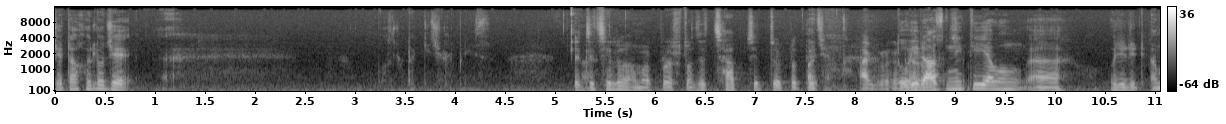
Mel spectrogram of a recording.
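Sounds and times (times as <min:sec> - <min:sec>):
low steady hum: 0:00.0 - 0:11.0
man breathing: 0:01.1 - 0:02.5, 0:04.6 - 0:05.1.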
